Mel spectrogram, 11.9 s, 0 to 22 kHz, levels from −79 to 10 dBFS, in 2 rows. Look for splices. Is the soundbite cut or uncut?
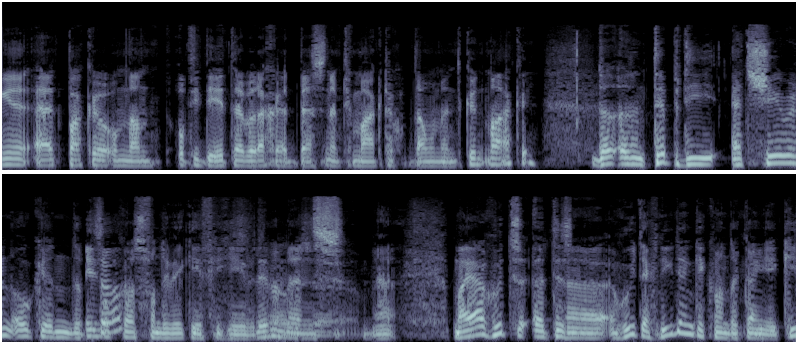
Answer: cut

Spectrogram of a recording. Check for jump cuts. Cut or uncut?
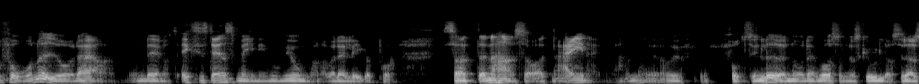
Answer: uncut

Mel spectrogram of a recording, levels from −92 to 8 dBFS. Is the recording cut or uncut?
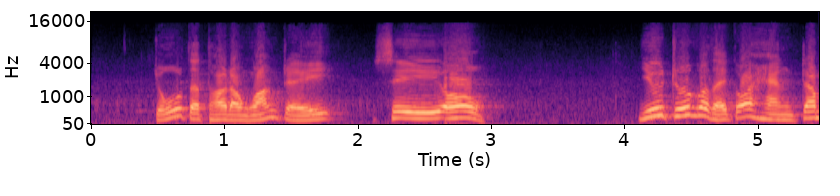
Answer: uncut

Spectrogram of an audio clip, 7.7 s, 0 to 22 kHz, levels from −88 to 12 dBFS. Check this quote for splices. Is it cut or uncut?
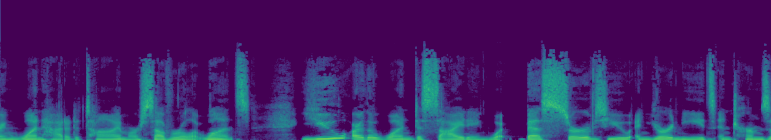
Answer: uncut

